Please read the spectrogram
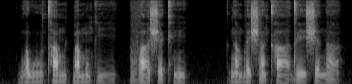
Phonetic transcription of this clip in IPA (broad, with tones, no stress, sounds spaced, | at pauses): ɡʷ a˨ w uː˨ tʰ a˦ m i˨ k͡p a˦ m ũ˦ k iː˨ | v aː˨ ʃ ɛ˨ kʰ ĩ˦ | ɡ ã˦ b ɛ˨ ʃ ã˨ kʰ aː˨ d eː˨ ʃ ɛ˨ n ã˨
